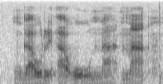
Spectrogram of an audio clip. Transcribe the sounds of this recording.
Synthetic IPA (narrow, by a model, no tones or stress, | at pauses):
ŋɡauɾiʔa̰ɦunana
